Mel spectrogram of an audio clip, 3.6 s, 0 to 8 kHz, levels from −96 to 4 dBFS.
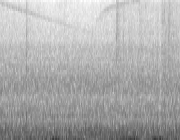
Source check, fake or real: real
